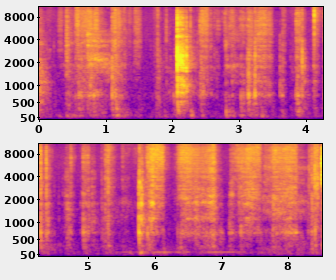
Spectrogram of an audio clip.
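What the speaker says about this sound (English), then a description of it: "Now I'm gonna have to trim the top of this" A paper MemoryDex card is trimmed across the top, giving quiet scraping and rubbing cuts in short irregular bursts, close by with no talk.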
